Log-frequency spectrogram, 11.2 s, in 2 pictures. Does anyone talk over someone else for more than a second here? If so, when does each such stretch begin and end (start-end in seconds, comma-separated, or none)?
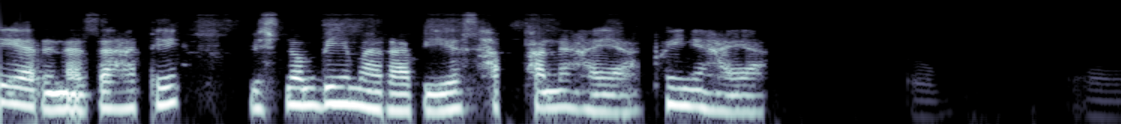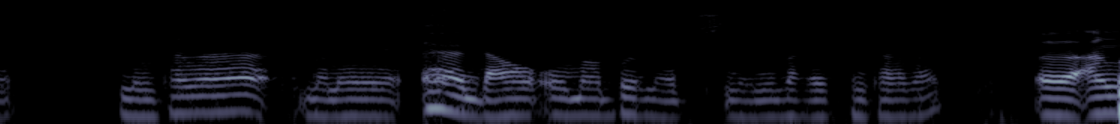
none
